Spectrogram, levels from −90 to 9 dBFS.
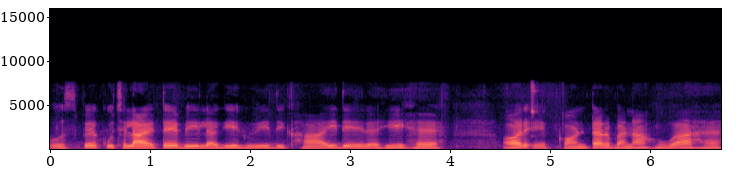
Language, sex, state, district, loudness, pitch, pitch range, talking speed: Hindi, female, Jharkhand, Palamu, -20 LUFS, 200 Hz, 190-230 Hz, 150 wpm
